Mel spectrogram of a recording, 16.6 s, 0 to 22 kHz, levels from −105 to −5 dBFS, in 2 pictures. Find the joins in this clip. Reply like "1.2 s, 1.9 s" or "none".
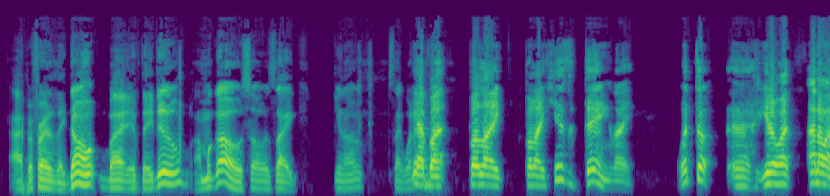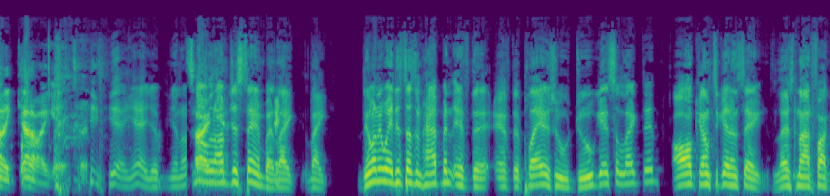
10.2 s, 14.9 s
